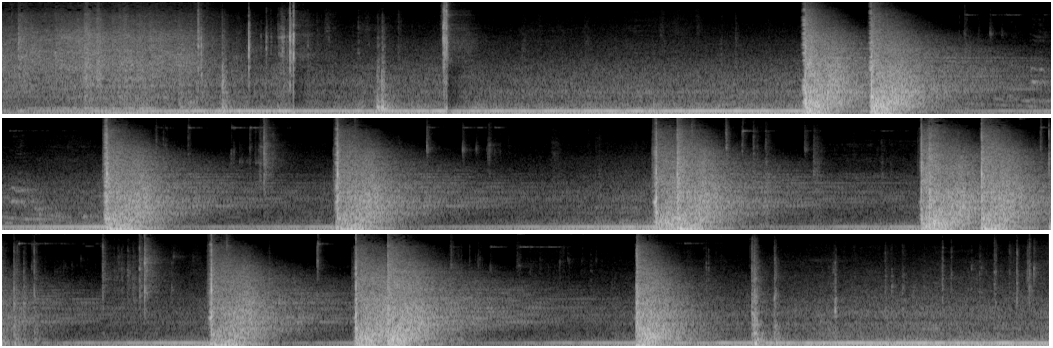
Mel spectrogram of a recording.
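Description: Semi-automatic pistol shots at an indoor range: about ten loud cracks, one to three seconds apart, starting about eight seconds in. Each crack is followed by a long echoing tail off the range walls, over a steady low hum.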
